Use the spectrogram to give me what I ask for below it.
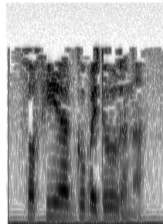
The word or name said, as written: Gubaidulina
